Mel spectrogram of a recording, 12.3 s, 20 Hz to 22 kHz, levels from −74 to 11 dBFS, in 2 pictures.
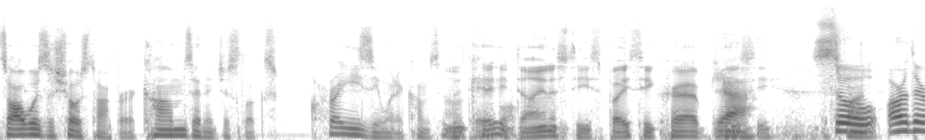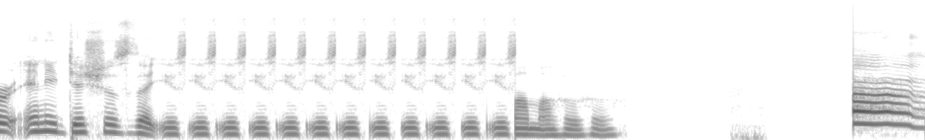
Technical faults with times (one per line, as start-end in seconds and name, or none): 7.40-9.60 CD stuck on one turn
10.77-11.03 clipped start after a pause
11.60-11.85 clipped start after a pause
